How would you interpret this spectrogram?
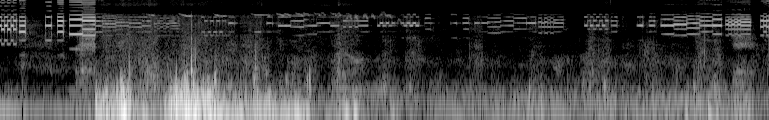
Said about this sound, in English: It's a tracker that attaches to your disc. Yeah, and then this is the sound that it makes here once it connects.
